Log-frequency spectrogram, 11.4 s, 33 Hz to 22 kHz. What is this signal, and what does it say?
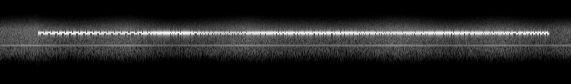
NAVTEX (SITOR-B), 100 baud, 170 Hz shift, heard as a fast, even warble, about 1700 Hz centre, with a steady whistle near 650 Hz. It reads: THE ALBUM WAS RELEASED BY SONY MUSIC ENTERTAINMENT.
